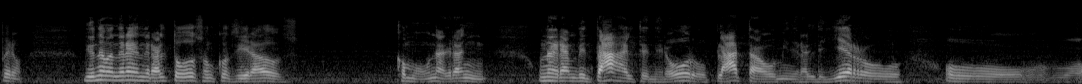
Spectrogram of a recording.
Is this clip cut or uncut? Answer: cut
